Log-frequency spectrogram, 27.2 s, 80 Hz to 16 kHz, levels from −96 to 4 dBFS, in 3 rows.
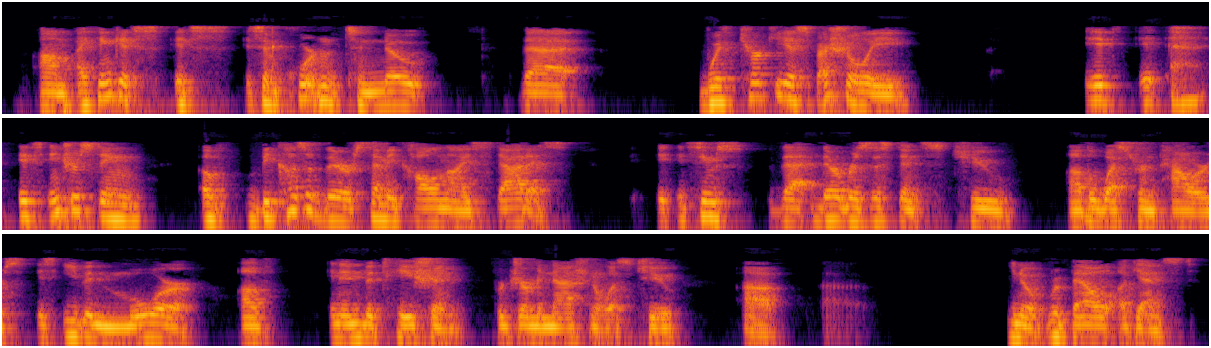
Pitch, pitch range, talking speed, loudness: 115 Hz, 105-140 Hz, 110 wpm, -21 LUFS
